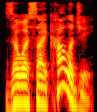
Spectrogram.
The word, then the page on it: zoopsychology: British English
